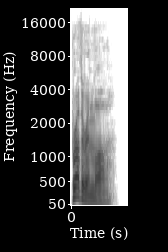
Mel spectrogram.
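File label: "brother in law", American English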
